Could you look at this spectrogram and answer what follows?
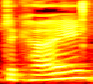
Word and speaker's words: Takei: One is called They Called Us Enemy by George Takei. Oh, yeah. Takei, yeah.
